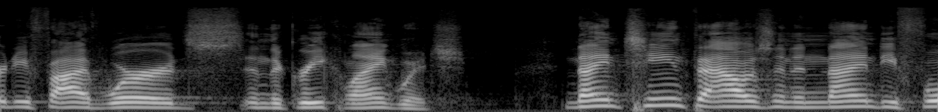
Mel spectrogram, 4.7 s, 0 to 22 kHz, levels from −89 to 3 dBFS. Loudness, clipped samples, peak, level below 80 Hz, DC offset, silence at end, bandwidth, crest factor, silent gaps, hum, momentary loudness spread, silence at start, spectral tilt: -25 LUFS; under 0.1%; -6 dBFS; -62 dBFS; under 0.1%; 0 s; 15.5 kHz; 18 dB; none; none; 12 LU; 0 s; -6 dB/octave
